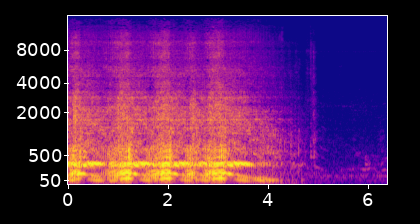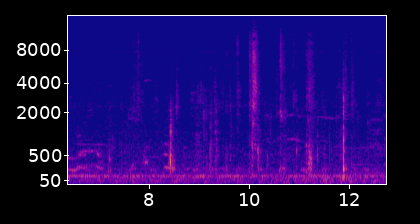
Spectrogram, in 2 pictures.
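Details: Yamaha SZR150 motorcycle, unused for a year and sputtering before storage; the carb or air vent was suspected at first. The engine pulses roughly and unevenly for about four seconds, then cuts out and dies: a misfire from a faulty ignition switch.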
